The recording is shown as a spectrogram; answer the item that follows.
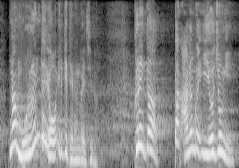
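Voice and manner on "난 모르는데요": Gyeongsang regional accent, raised and high. Speaker from Gyeongsang showing how he would say the line, Gyeongsang accent. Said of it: "저는 경상도 출신이거든요. 제가 어떻게 할까?".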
